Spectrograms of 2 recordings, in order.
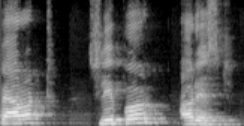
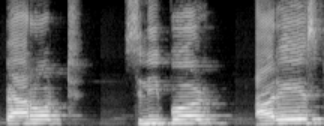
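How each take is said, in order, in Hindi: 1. स्वर छोटे और जल्दी बोले जाते हैं। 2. स्वर लंबे और धीरे खिंचते हैं। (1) "इसको पढ़ना है पैरट स्लीपर अरेस्ट, यानी तुरंत पढ़ देना है" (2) "ऐसा नहीं कि पैरट स्लीपर अरेस्ट, ऐसे नहीं पढ़ना है"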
